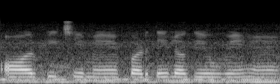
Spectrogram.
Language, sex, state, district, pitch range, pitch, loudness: Hindi, female, Chhattisgarh, Raipur, 125-175 Hz, 170 Hz, -16 LUFS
